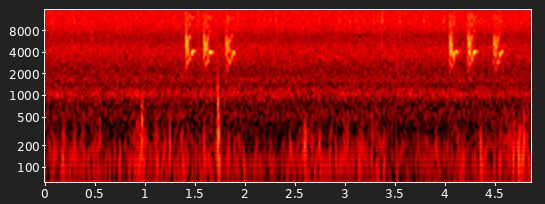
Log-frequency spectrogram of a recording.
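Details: Common chaffinch (Fringilla coelebs) calling: two quick bursts of three sharp, high, falling notes, about two and a half seconds apart, over a steady low rumble and rustling.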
